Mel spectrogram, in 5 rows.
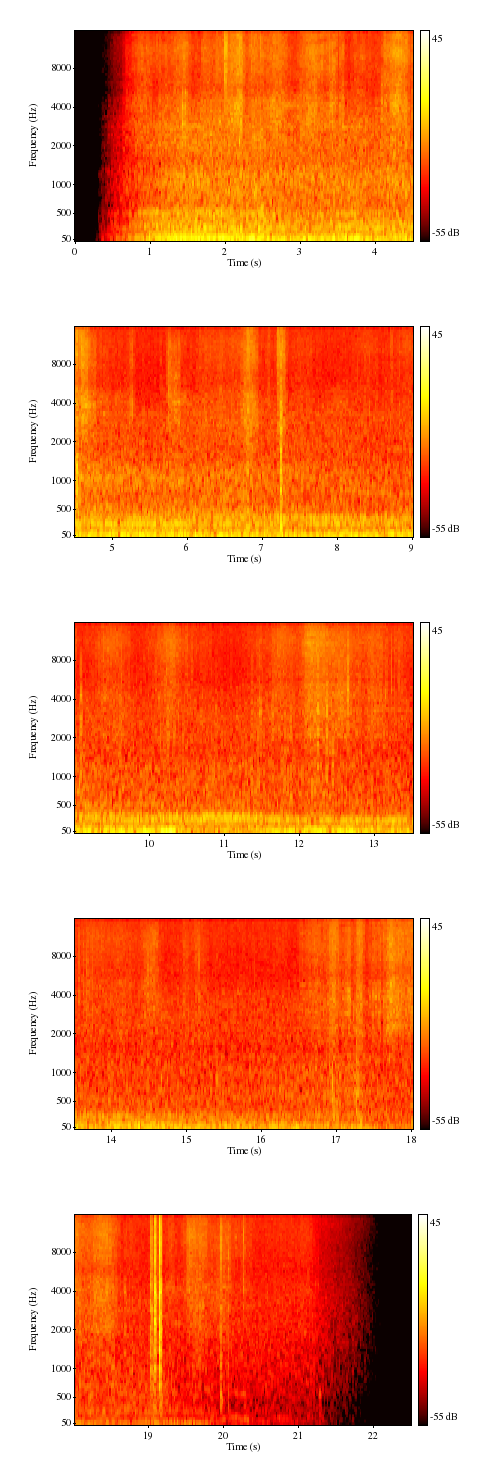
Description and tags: Arriving with VW Polo, recorded with H2n inside car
